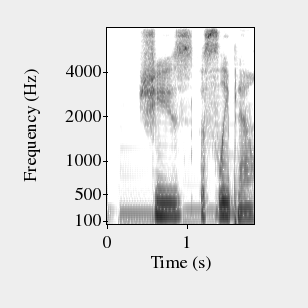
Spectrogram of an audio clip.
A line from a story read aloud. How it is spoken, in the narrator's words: Seb mumbled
